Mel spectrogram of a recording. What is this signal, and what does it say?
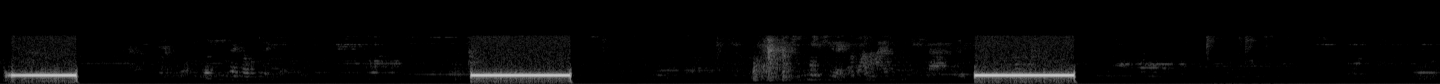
Ringback tone (Europe, 425 Hz), with speech.
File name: out- -2004- - - .38720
